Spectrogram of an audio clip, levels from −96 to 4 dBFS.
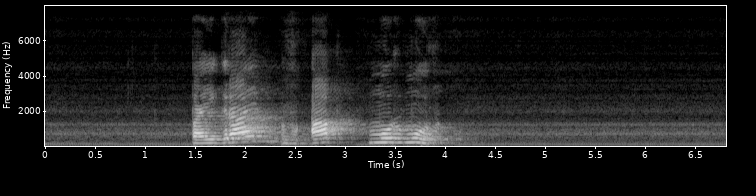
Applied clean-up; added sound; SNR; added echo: none; none; none; reverberation time 0.9 s.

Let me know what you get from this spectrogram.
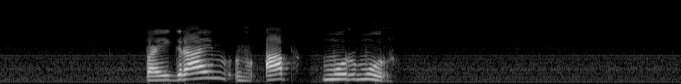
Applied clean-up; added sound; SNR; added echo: none; none; none; none.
